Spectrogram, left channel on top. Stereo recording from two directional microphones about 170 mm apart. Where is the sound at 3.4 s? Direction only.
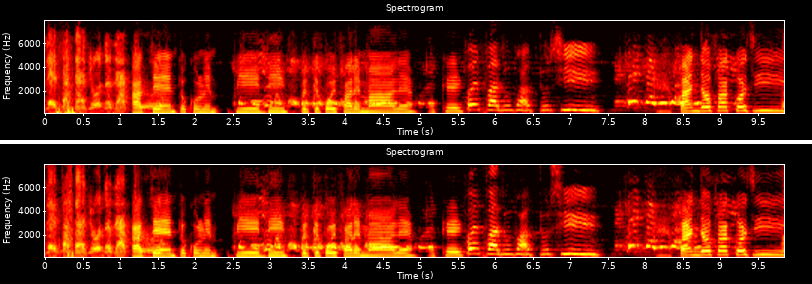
5° left (ahead or behind).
